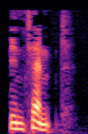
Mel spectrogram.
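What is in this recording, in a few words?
"intent", British; Crime and punishment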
